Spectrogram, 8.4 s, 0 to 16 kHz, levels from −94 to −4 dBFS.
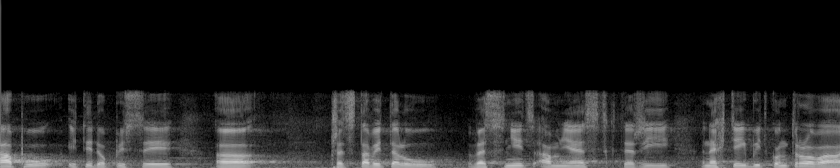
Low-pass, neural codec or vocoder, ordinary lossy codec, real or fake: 7.2 kHz; none; MP3, 96 kbps; real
